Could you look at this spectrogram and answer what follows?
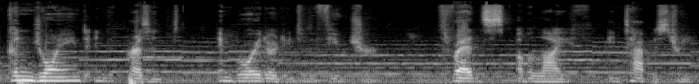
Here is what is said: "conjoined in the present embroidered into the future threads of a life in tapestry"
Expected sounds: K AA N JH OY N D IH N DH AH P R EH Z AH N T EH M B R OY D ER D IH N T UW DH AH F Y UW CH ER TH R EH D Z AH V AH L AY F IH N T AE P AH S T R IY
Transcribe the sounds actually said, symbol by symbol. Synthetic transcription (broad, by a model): K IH N JH OY N D IH N DH AH P R EH Z AH N T EH M B R OY D ER D IH N T UW DH AH F Y UW CH ER TH R EH D Z AH V AH L AY F IH N T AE P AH S T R IY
